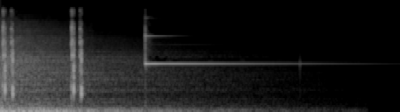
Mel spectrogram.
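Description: Subscribe-button animation sound effect: two quick clicks, then a single bright bell ding about a second and a half in that rings out and fades. The tail of the outro music dies away underneath at the start.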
